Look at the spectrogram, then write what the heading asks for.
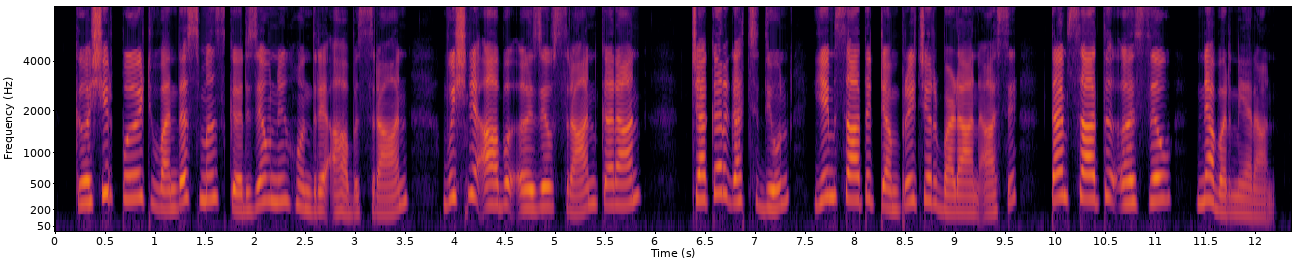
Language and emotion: Kashmiri, neutral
